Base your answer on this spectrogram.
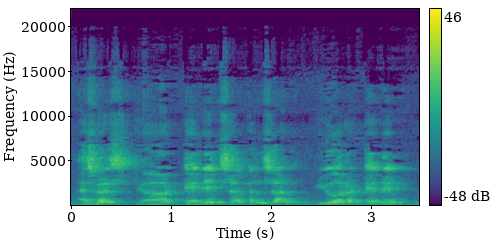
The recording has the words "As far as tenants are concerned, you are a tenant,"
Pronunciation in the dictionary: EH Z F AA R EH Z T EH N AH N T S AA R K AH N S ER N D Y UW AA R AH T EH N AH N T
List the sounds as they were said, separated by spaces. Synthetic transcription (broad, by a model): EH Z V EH L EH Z T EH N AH N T S AA R K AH N S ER N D Y UW AA R AH T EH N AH N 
